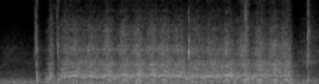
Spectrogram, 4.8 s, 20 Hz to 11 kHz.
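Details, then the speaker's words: 1966 Chrysler Crown Imperial big block, sitting 21 years, solenoid wire trimmed, worn ground cable; labored, warbling gear reduction starter whir, slow dragging turnover about four seconds, never fires; slow cranking. "It's not turning over very fast. The old Mopar gear reduction starter is begging for mercy."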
